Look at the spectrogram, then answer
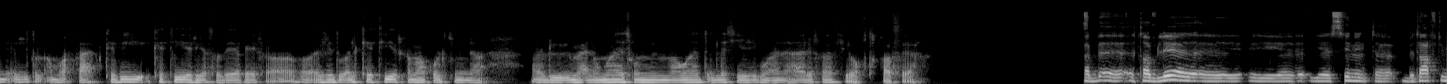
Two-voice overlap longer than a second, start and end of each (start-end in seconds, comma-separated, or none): none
